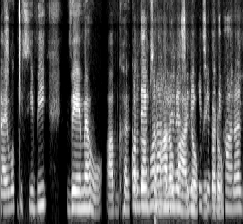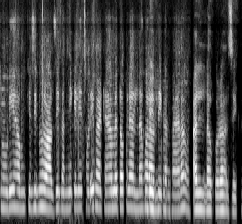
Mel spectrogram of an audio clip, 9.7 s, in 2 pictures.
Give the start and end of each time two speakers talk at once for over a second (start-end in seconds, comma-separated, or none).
2.7-4.4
